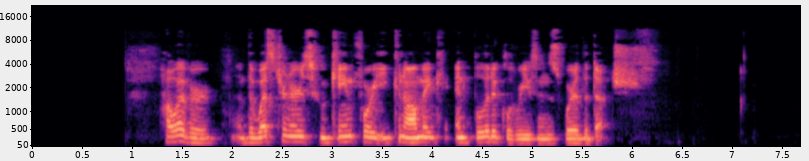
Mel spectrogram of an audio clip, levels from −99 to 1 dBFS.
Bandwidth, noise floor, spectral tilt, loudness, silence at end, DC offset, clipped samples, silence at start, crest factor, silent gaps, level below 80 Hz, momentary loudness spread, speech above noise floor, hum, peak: 11.5 kHz; -87 dBFS; -4 dB/octave; -20 LUFS; 1.45 s; under 0.1%; under 0.1%; 1.3 s; 20 dB; none; -68 dBFS; 10 LU; 67 dB; none; -2 dBFS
